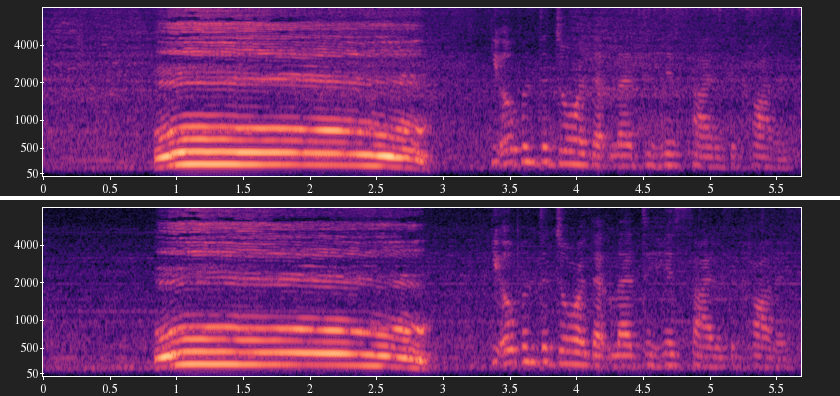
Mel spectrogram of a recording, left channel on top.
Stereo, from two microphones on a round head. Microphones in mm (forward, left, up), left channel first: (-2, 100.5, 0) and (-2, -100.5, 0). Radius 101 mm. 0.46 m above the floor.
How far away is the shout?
About 0.9 m.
